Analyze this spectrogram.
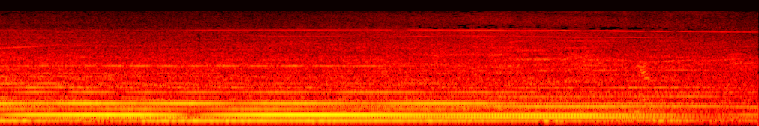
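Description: Electric motor and propeller of a radio-controlled Cub model plane in flight: a steady humming whine that swells about two seconds in and fades toward the end as the plane climbs away.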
